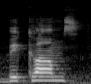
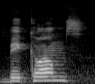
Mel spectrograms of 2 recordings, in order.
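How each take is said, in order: Both takes have the same delivery.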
